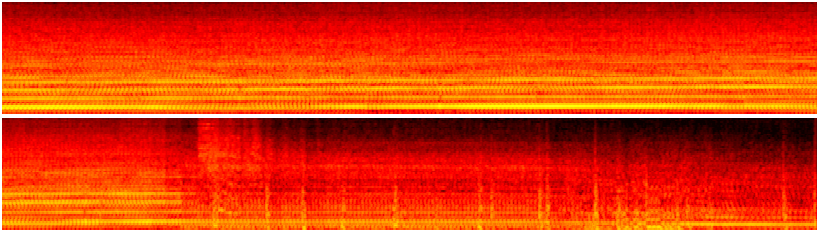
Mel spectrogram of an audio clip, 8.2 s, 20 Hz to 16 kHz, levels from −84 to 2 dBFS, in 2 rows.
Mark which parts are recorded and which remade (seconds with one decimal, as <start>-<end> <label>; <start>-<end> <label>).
0.0-1.2 recorded; 1.2-2.2 remade; 2.2-4.5 recorded; 4.5-6.1 remade; 6.1-7.1 recorded; 7.1-7.7 remade; 7.7-8.2 recorded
